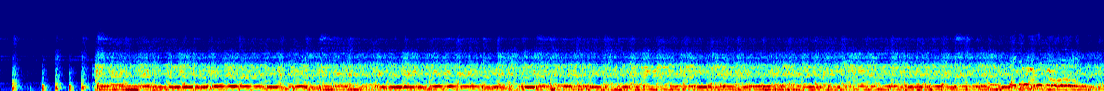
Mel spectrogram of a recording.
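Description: Grindcore band on a demo-tape recording. A few quickening sharp drum hits, then about two seconds in electric guitar and drums come in all at once as a dense, loud, unbroken wall of sound.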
